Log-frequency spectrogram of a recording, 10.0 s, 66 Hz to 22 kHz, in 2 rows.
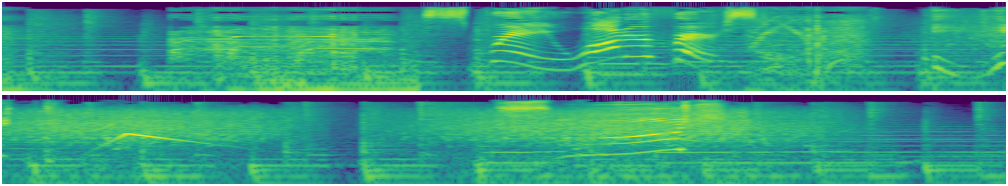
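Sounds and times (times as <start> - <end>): background music: 0.0 - 10.0
hissing water spray: 4.7 - 9.4.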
